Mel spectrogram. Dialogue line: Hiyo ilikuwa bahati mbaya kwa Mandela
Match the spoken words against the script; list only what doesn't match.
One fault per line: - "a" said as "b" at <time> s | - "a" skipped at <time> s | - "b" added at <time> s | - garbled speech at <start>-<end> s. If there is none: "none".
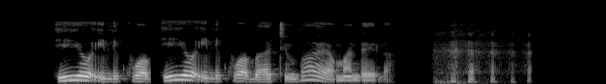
- "hiyo ilikuwa" added at 1.6 s
- "kwa" skipped at 3.3 s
